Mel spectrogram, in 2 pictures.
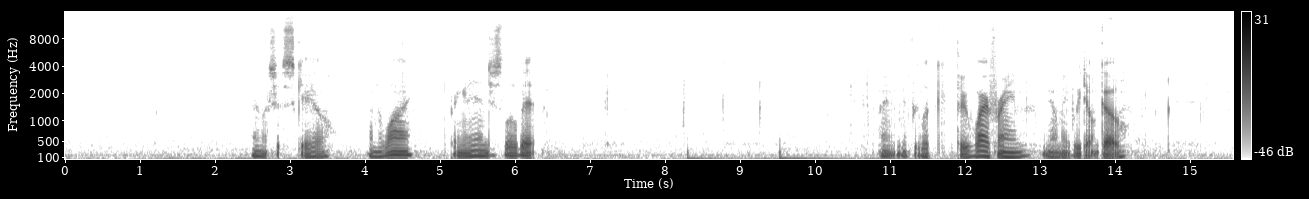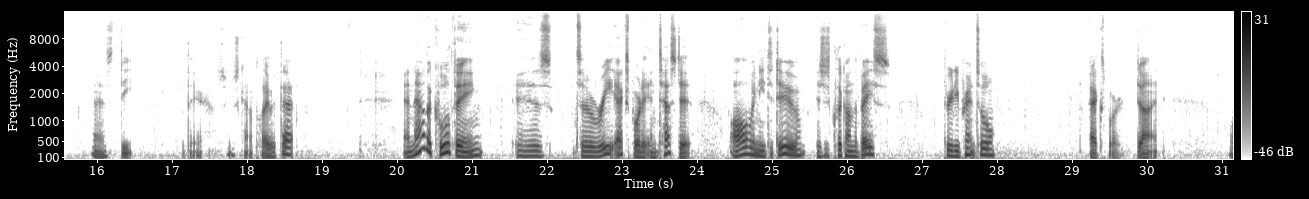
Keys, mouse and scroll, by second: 0.0-2.9 shift+middle drag, 2.9 s, 12.4-13.4 scroll up 2, 13.4-15.4 shift+middle drag, 15.4 g, 19.3 Tab, 20.0-21.5 scroll down 1, 21.5-22.0 scroll down 1, 22.0 z, 22.7 middle click, 23.7-24.5 scroll down 1, 24.5-25.9 middle drag, 25.9 click.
